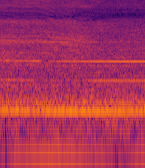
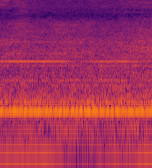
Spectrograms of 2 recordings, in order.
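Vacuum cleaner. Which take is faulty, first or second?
second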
